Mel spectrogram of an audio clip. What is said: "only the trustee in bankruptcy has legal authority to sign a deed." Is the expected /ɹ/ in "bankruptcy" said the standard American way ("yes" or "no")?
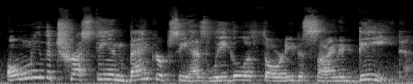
yes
